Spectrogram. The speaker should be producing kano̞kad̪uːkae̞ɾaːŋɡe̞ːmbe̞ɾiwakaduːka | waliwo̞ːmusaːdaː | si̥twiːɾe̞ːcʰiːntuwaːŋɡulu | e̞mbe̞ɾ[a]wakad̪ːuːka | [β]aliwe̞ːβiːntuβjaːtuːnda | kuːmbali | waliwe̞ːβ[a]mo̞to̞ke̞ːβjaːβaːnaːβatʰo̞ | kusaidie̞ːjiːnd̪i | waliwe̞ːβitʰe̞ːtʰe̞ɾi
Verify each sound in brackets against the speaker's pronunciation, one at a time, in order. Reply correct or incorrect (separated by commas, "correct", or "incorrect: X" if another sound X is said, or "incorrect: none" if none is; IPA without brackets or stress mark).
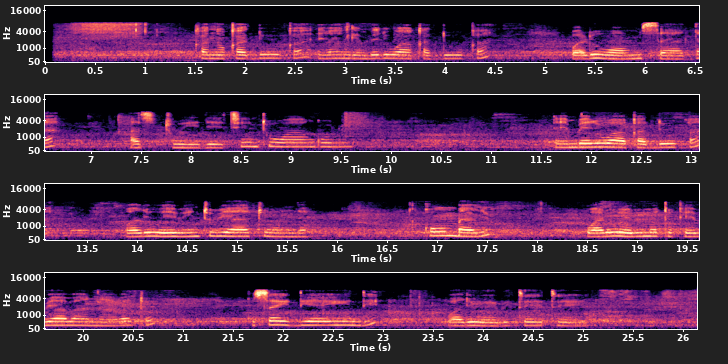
incorrect: i, incorrect: w, incorrect: i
